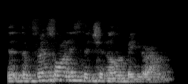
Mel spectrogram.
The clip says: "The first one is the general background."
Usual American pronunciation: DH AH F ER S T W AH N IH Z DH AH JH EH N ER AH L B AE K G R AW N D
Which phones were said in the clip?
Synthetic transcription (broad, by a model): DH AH F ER S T W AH N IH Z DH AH CH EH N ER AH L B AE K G R AW N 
